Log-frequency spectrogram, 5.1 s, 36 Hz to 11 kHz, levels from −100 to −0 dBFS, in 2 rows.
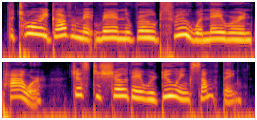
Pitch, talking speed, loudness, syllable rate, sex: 285 Hz, 225 wpm, -16 LUFS, 5.9 syllables/s, female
